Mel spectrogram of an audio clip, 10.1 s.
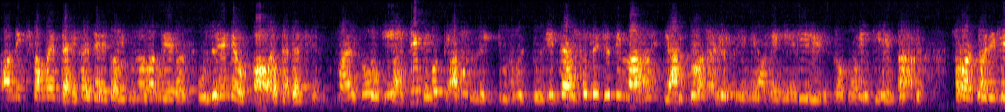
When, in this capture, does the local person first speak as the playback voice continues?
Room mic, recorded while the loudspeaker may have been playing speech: none

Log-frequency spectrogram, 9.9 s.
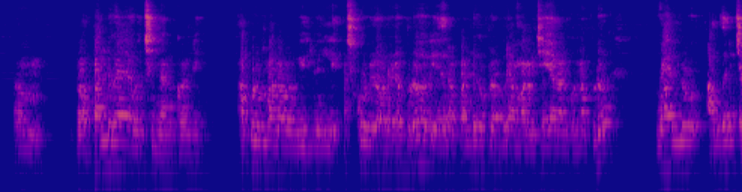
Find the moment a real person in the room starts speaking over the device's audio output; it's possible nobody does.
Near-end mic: none

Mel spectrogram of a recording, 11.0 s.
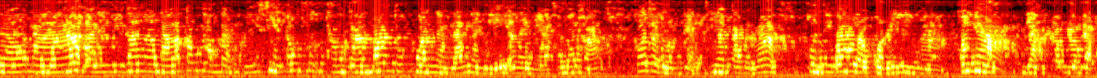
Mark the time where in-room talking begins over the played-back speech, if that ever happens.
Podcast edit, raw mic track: none

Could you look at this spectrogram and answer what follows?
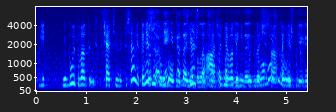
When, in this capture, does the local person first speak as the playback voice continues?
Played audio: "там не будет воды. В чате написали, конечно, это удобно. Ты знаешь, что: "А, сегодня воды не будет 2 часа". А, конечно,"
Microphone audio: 2 s

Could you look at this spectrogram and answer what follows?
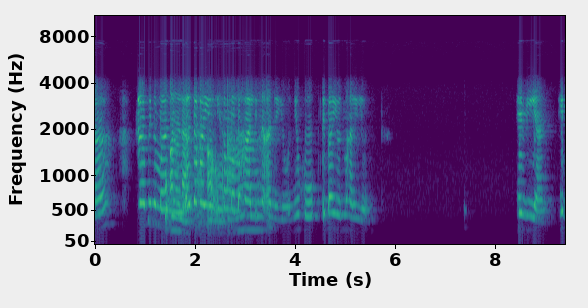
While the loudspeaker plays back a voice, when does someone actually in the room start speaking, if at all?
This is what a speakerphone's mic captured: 1 s

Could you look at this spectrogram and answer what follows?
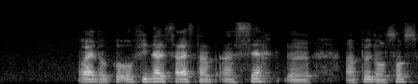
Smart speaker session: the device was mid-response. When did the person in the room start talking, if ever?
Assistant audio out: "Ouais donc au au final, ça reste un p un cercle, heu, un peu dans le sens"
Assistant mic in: none

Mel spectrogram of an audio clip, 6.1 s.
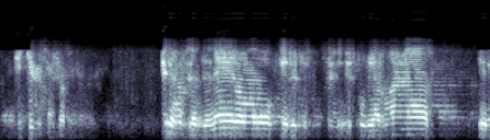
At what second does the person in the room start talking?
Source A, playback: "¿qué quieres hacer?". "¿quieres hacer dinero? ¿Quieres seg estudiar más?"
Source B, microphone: none

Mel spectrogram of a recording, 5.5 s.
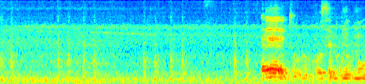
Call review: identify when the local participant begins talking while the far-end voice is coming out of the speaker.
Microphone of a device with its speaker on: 4 s

